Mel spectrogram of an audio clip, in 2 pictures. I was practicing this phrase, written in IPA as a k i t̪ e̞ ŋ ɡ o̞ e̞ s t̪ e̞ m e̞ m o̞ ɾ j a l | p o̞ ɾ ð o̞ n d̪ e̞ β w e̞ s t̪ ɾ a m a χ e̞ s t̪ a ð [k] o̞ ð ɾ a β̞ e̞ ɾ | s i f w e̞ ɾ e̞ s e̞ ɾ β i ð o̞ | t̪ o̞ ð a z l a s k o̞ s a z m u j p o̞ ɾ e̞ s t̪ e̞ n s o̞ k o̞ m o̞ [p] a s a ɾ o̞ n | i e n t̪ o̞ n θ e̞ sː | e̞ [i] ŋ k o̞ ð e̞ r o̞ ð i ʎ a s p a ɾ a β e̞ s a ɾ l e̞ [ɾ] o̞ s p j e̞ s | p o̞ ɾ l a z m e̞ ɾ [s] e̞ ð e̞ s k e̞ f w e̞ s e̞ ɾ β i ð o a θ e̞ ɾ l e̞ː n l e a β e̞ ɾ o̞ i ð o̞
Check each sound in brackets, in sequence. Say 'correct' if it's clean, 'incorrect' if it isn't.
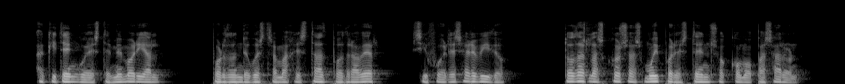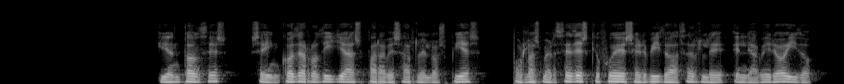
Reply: incorrect: p, correct, correct, incorrect: l, incorrect: θ

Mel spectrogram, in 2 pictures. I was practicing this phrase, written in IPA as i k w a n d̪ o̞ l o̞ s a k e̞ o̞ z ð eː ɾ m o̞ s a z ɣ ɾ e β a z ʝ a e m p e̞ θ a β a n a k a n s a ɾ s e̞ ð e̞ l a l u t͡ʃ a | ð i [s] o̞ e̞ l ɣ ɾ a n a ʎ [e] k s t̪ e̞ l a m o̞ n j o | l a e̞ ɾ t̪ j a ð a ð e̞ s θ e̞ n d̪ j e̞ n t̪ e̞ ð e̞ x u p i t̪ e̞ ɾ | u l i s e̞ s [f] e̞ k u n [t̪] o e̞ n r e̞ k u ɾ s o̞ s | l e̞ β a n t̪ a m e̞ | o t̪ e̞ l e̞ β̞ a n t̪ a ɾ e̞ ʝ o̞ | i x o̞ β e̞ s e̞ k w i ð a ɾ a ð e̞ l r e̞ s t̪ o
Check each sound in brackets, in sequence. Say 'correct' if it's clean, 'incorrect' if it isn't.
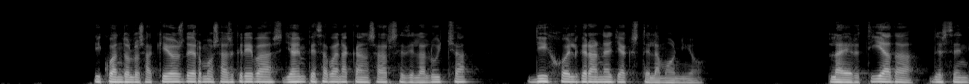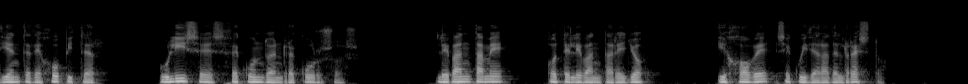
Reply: incorrect: x, incorrect: a, correct, incorrect: d̪

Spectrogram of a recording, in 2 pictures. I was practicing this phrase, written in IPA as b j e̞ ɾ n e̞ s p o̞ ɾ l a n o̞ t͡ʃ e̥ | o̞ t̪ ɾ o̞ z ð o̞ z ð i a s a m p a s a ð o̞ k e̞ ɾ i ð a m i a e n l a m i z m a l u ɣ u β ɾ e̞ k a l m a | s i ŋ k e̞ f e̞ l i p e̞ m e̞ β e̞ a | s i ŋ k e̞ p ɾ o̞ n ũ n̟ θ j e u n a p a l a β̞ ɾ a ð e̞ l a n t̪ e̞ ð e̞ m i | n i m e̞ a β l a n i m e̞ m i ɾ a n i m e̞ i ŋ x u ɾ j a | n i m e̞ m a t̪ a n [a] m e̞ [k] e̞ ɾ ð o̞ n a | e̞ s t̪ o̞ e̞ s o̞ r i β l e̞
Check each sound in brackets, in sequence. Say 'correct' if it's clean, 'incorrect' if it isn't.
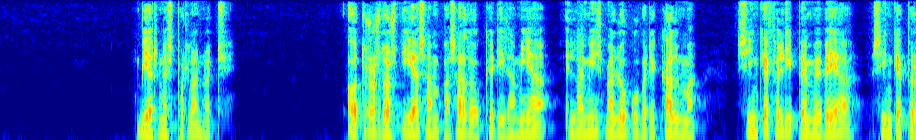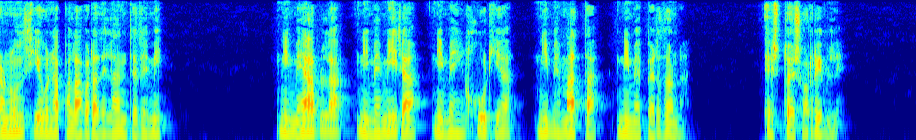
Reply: incorrect: i, incorrect: p

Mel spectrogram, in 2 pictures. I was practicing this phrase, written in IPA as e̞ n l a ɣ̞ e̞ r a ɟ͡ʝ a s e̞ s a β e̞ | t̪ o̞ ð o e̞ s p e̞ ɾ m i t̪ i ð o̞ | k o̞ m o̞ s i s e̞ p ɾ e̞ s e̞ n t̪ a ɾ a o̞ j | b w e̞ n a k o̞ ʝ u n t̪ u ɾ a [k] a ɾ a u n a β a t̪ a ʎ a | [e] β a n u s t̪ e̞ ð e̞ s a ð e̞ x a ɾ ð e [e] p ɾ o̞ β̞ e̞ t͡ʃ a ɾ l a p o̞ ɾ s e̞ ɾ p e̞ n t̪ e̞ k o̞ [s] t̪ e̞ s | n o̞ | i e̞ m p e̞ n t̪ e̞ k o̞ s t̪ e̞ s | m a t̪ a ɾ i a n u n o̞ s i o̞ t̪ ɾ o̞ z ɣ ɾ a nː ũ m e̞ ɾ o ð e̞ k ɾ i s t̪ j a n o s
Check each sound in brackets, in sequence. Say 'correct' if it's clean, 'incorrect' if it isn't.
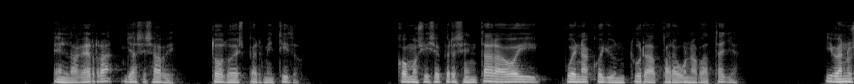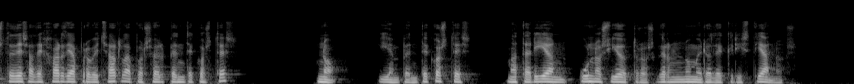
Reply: incorrect: p, incorrect: i, incorrect: a, correct

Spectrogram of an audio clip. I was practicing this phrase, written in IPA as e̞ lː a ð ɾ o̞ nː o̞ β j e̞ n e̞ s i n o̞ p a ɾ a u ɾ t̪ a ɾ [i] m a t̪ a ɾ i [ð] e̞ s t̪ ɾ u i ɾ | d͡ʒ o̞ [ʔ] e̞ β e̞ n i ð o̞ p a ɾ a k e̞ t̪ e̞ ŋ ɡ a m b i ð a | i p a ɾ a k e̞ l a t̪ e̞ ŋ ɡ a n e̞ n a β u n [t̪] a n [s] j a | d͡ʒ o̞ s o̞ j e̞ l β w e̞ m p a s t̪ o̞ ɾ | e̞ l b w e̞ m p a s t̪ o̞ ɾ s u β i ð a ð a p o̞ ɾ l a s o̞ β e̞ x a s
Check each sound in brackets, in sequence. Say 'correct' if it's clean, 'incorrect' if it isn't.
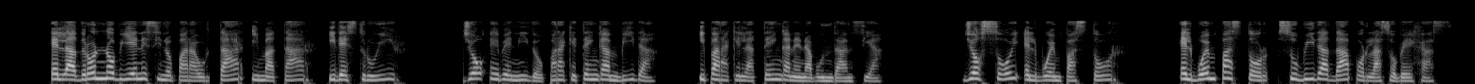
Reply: correct, correct, correct, incorrect: d̪, correct

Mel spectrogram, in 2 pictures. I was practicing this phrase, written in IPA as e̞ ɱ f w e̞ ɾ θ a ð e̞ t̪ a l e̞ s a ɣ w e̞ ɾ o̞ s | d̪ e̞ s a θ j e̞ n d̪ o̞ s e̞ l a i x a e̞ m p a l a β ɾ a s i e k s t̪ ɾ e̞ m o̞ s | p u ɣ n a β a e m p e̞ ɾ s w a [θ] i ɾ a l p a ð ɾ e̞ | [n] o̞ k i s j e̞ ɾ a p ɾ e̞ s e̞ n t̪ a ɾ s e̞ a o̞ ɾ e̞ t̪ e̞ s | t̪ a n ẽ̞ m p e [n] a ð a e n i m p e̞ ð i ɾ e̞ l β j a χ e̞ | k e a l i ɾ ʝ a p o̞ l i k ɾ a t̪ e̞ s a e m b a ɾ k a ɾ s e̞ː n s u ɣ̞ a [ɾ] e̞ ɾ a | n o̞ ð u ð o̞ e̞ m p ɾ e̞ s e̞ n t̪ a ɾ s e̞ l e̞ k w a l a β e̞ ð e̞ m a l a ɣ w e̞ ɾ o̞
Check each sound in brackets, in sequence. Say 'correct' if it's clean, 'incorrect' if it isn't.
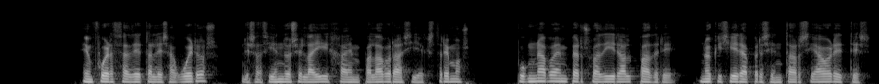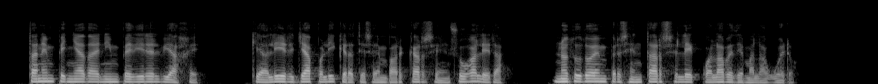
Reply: incorrect: ð, correct, incorrect: ɲ, incorrect: l

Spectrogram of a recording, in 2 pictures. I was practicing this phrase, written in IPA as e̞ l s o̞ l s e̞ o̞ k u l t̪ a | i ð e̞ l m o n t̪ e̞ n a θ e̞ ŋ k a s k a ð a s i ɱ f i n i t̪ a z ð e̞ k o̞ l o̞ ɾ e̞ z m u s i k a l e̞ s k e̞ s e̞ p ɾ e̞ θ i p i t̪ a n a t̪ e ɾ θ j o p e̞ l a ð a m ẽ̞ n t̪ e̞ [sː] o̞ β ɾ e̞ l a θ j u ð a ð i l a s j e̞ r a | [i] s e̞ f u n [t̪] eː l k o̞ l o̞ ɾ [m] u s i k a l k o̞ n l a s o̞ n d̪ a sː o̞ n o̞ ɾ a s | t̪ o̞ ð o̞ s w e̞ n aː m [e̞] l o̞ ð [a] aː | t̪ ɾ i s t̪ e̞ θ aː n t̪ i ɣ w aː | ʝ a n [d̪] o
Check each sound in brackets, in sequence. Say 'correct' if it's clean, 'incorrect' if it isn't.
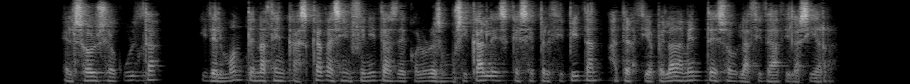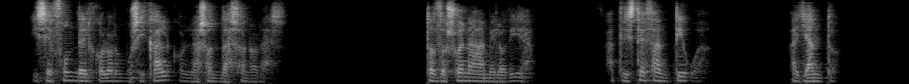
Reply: incorrect: s, correct, incorrect: d̪, correct, correct, incorrect: i, incorrect: t̪

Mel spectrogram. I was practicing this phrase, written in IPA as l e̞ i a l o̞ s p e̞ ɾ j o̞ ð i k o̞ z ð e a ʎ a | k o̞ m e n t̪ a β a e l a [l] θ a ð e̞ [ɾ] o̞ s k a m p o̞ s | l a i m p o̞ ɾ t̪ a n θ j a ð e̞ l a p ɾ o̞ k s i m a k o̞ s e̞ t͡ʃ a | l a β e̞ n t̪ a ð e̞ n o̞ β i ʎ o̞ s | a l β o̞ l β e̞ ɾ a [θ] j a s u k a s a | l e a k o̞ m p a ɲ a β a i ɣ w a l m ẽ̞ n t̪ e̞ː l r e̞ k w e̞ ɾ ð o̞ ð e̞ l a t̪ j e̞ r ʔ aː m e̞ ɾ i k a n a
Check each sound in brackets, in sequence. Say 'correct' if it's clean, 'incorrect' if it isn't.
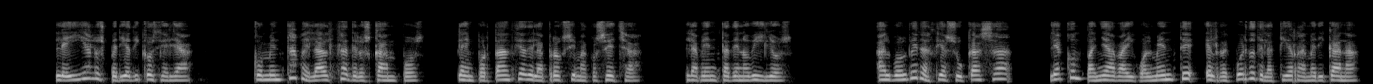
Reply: correct, incorrect: l, correct

